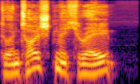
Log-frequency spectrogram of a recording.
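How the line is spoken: Slightly louder after pause. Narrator (German): Nach einer kurzen Zäsur rief er ein wenig lauter

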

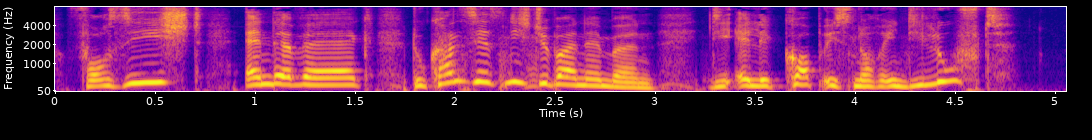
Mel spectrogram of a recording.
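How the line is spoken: Calling out. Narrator (German): ruft

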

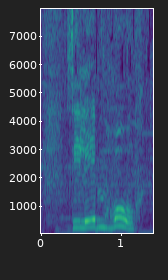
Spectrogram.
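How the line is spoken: Crowd calling out. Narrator (German): rief die Menge ihnen zu

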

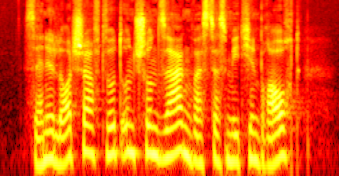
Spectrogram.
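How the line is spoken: Gruff. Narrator (German): sagte der andere barsch

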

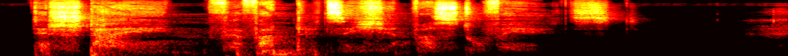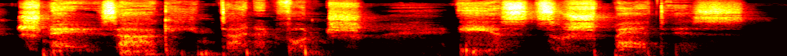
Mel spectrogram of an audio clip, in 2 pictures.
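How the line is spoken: Snake hissing into ear. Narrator (German): die Schlange und zischte ihm ins Ohr

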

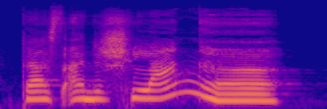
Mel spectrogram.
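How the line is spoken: Call. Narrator (German): ruft die Frau

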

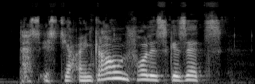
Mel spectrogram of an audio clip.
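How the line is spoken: Excited calling out. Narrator (German): rief Indiana aufgeregt

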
